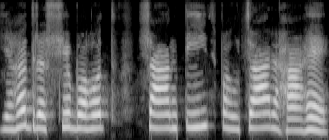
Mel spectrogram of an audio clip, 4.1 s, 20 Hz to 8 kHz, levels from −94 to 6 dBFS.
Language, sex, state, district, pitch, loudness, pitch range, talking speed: Hindi, female, Madhya Pradesh, Dhar, 290 Hz, -15 LUFS, 270-305 Hz, 100 wpm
